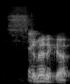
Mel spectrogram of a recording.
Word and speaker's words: Dominica: Dominica? Dominica, that's how you say it.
